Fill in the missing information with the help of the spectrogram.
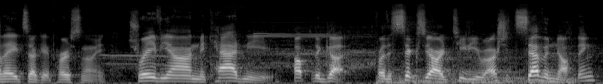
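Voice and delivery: usual speaking voice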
